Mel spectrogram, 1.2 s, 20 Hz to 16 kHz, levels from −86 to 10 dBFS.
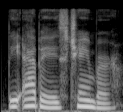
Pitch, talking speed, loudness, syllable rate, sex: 190 Hz, 145 wpm, -14 LUFS, 4.8 syllables/s, female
